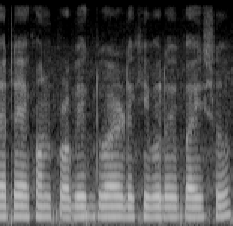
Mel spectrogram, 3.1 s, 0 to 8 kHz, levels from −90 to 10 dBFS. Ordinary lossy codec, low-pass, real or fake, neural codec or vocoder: none; 7.2 kHz; fake; codec, 16 kHz, 16 kbps, FreqCodec, smaller model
